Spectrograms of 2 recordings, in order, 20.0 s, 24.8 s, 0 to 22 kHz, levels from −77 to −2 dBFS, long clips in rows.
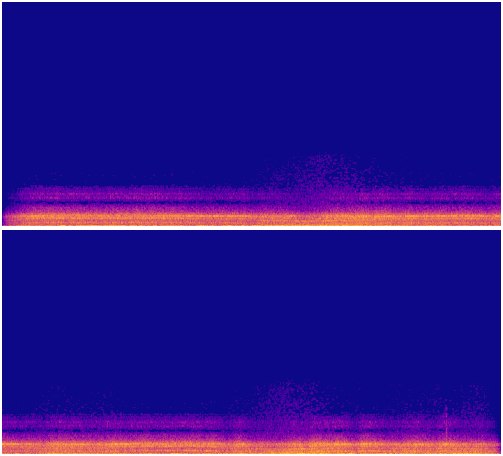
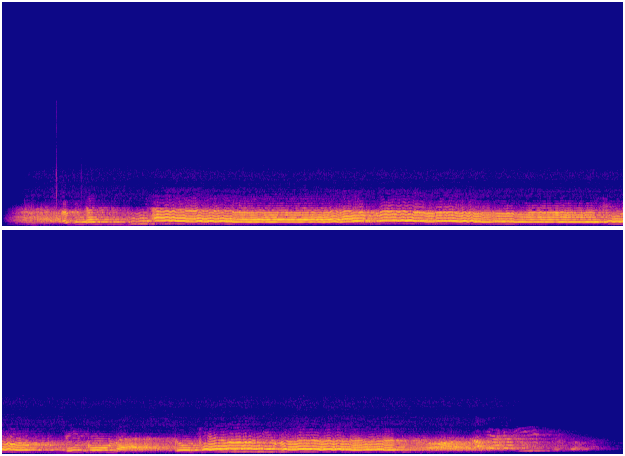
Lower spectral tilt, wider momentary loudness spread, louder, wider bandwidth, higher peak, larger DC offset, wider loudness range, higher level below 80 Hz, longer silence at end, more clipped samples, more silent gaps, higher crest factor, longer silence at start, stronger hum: first, -9.5 dB/octave vs -5 dB/octave; second, 4 LU vs 10 LU; second, -21 LUFS vs -15 LUFS; second, 3.6 kHz vs 5.2 kHz; first, 0 dBFS vs -4 dBFS; neither; second, 2 LU vs 5 LU; first, -20 dBFS vs under -90 dBFS; second, 0.05 s vs 0.7 s; neither; neither; about the same, 14 dB vs 12 dB; second, 0.05 s vs 0.25 s; neither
